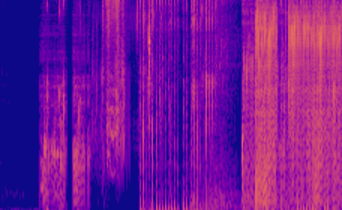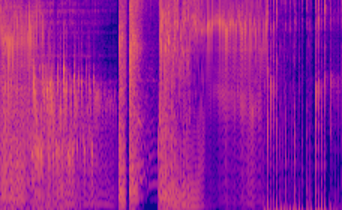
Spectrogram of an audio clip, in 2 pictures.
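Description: Flatulence from a middle-aged woman relieving herself on a toilet: a few short sputtering bursts, then long, loud, wet rumbling stretches broken by brief gaps, with no talk over it.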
